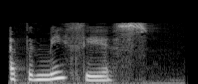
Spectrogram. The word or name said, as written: epimetheus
